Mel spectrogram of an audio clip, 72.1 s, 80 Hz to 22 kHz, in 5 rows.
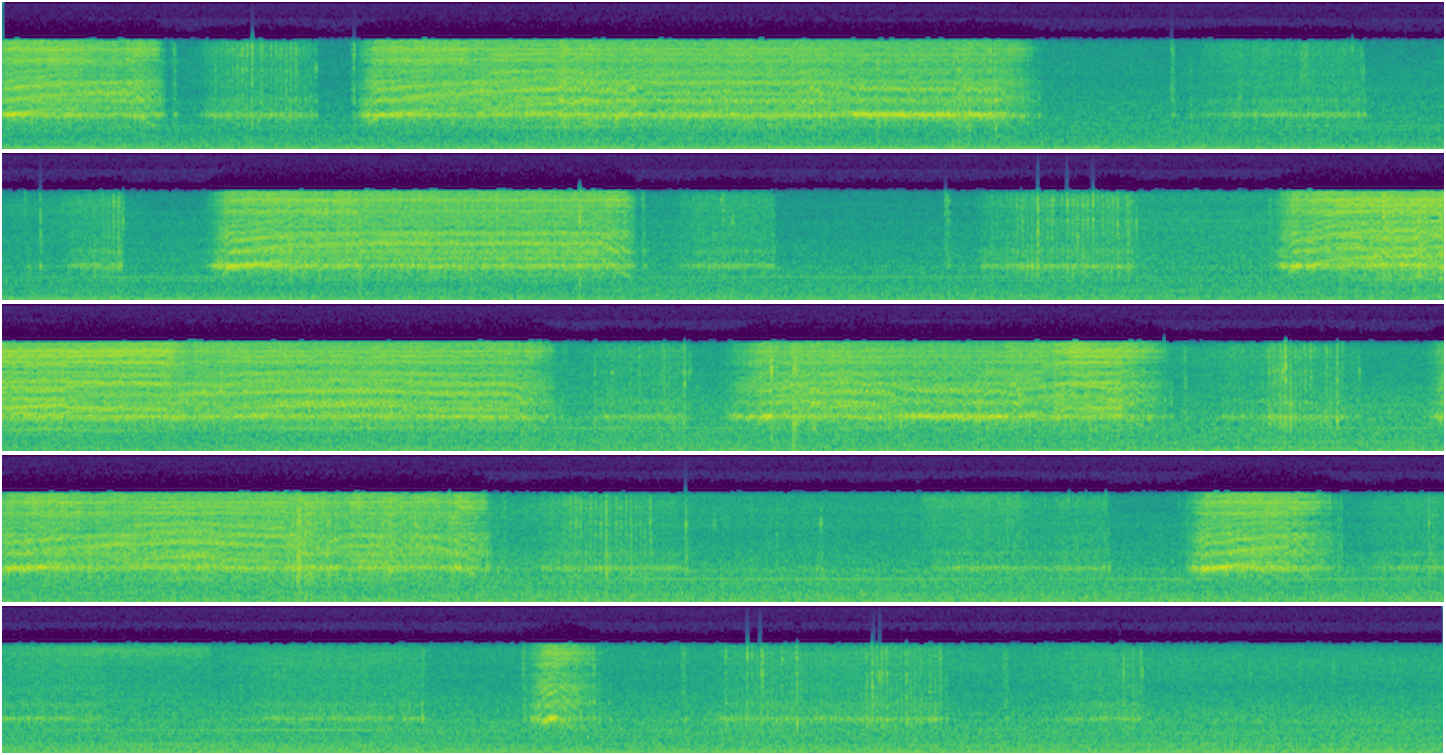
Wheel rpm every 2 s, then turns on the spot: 100, 30, 150, 140, 120, 20, 20, 10, 80, 160, 60, 10, 20, 50, 160, 160, 160, 50, 110, 130, 30, 50, 160, 150, 30, 30, 20, 50, 40, 10, 20, 10, 20, 20, 20, 0.
12-16 20-22 24-26 34-36 40-42 48-54 56-62 64-70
